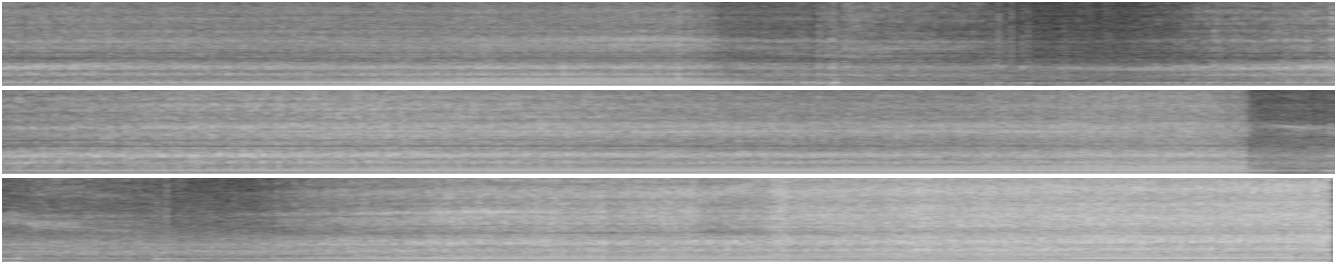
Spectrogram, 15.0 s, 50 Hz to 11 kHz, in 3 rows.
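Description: BMW M135i's N55 3-litre turbocharged straight-six accelerating through the gears of its manual gearbox. The engine note rises steadily, drops at an upshift about three seconds in, climbs again, drops at a second upshift near ten seconds, and climbs once more.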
